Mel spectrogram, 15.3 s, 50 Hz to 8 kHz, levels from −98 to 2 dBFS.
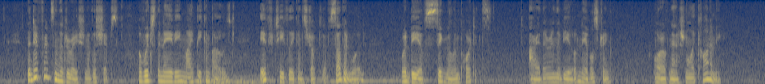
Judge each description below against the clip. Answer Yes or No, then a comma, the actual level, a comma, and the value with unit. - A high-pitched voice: No, low, 115 Hz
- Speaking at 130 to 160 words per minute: Yes, average, 145 wpm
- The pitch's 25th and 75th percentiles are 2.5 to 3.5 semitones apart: No, average, 5.1 semitones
